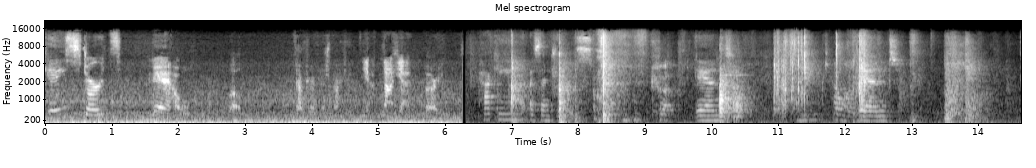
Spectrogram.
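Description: Heavy low rumble of a car cabin on the move, with snatches of a woman's voice over it. About six seconds in it cuts off abruptly to a much quieter stretch of voices.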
